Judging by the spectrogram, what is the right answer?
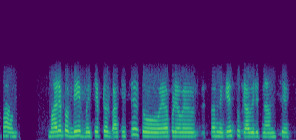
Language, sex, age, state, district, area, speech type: Gujarati, female, 18-30, Gujarat, Junagadh, rural, conversation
